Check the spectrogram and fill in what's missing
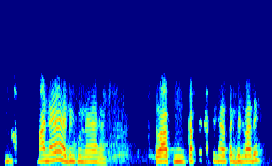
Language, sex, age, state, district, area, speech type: Urdu, female, 18-30, Bihar, Saharsa, rural, conversation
